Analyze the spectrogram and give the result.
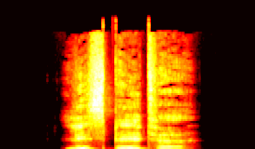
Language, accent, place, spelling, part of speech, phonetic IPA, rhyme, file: German, Germany, Berlin, lispelte, verb, [ˈlɪspl̩tə], -ɪspl̩tə, De-lispelte.ogg
- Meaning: inflection of lispeln: 1. first/third-person singular preterite 2. first/third-person singular subjunctive II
